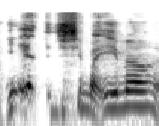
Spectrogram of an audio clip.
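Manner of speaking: high, quick eager question; reenacting your over-eager self; hyped. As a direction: pounce with an excited question. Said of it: "I was still hyped".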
